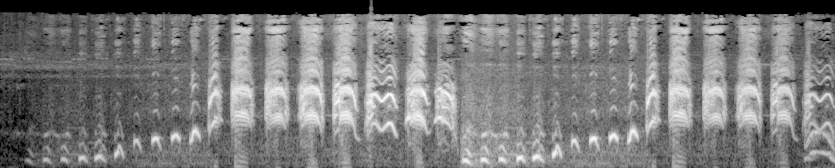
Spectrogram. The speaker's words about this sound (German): Oh, hört mal, so viele Vögel!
